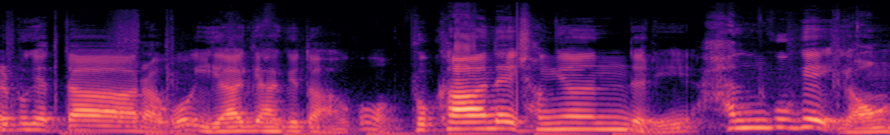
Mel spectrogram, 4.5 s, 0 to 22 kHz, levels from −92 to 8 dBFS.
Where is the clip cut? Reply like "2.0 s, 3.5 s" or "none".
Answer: 2.0 s, 2.6 s

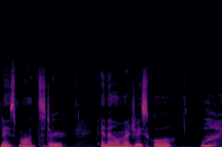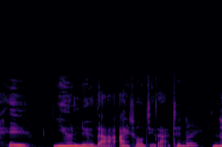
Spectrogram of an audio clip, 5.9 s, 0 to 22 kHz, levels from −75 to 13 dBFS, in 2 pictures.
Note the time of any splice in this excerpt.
none

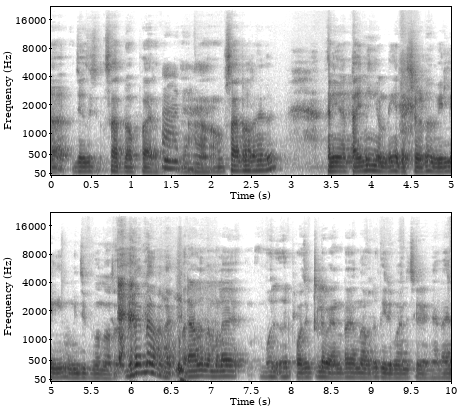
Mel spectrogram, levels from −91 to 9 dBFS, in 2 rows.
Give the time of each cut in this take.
6.6 s

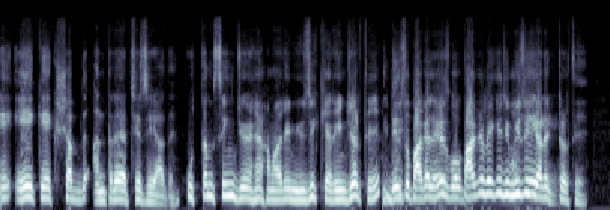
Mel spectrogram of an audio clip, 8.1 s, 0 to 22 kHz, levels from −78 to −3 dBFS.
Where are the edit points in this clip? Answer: 2.4 s, 5.1 s

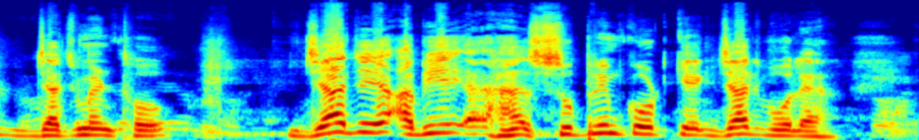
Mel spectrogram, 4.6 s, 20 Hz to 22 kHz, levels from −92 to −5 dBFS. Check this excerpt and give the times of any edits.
none

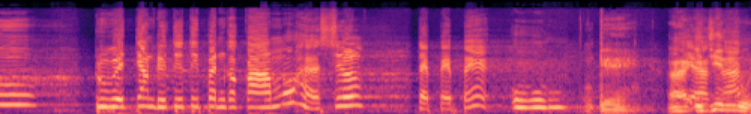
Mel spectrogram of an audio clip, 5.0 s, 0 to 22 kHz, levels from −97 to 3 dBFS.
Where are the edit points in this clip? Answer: none

